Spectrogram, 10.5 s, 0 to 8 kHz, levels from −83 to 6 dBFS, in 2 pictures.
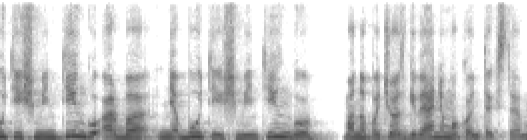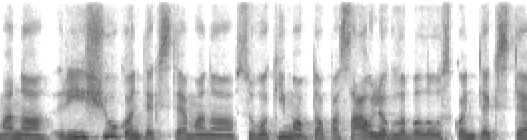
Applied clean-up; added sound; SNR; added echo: none; none; none; none.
